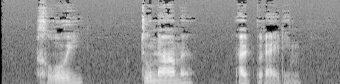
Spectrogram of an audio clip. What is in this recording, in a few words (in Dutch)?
groei toename, Dutch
